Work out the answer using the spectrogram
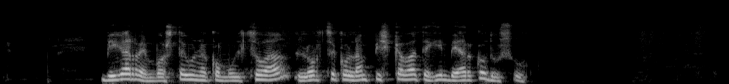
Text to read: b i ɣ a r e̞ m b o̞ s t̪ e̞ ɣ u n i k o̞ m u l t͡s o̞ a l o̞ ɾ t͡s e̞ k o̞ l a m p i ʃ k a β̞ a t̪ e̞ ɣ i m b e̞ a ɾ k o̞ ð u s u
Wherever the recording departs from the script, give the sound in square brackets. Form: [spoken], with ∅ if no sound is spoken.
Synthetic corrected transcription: b i ɣ a r e̞ m b o̞ s t̪ e̞ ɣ u n [e] k o̞ m u l t͡s o̞ a l o̞ ɾ t͡s e̞ k o̞ l a m p i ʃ k a β̞ a t̪ e̞ ɣ i m b e̞ a ɾ k o̞ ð u s u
